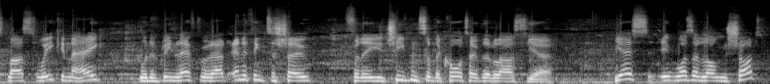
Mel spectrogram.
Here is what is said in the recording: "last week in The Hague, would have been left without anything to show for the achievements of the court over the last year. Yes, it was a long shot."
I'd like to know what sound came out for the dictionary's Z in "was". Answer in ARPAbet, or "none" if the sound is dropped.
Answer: Z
